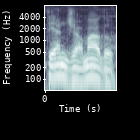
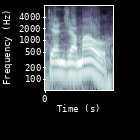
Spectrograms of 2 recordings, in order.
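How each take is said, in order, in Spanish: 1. Se pronuncian todos los sonidos de la última palabra. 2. Se omite un sonido de la última palabra. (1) "nosotros decimos te han llamado" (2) "así, sin la letra"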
